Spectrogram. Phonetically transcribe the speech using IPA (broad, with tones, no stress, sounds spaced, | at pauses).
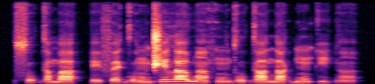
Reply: s o˨ ɡ a˧ m a˧ | e˨ f ɛ˨˦ ɡ o˧ ɾ ũ˦ d͡ʒ e˦ l a˦ w ã˧ f ũ˨ d o˧ ɡ a˧ n a˧ ɡ͡b ũ˦ k i˦˨ ɡ ã˨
